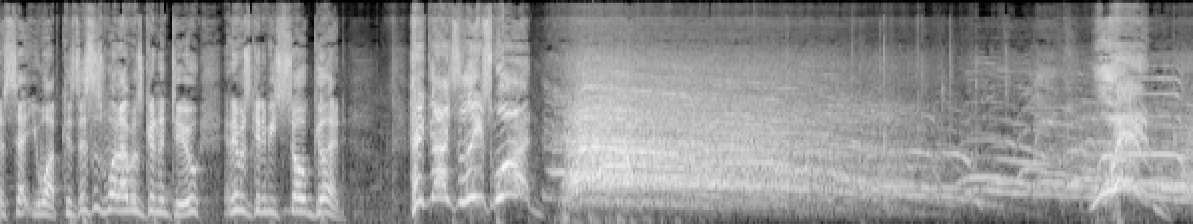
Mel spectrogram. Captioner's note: crowd cheers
